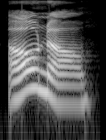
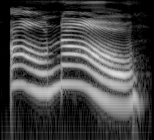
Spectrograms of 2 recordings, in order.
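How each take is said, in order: First: It sounds flat and annoyed. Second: It sounds sympathetic and dismayed. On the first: The speaker refuses the request. "This flatter intonation signals annoyance and rejection" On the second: The speaker shares the other person's feelings. "This intonation echoes the emotion that you expect the other person to be feeling"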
